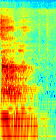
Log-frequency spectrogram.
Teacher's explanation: as I start pronouncing the name Anna, I start with a glottal stop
